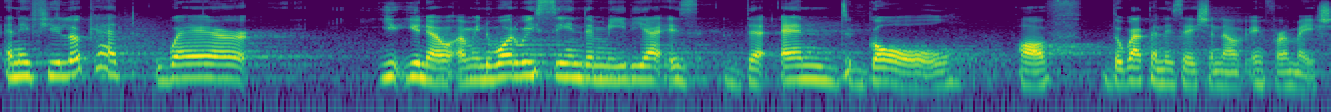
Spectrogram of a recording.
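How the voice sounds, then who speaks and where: With a non-native accent, a woman talks at a fairly slow pace and ordinary pitch variation. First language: not English. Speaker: cybersecurity policy expert, keynote speaker. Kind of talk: conference keynote.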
